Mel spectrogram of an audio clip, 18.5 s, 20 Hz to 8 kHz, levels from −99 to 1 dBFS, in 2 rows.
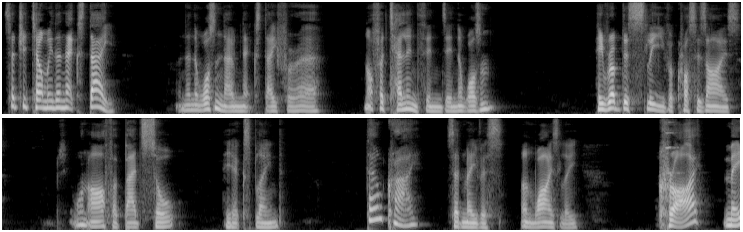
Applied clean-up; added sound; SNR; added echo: classical method log-MMSE.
